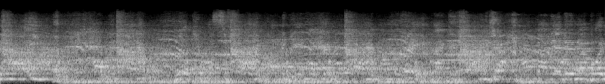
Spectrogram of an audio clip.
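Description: Audience cheering and shouting over a loud hip hop dance track; a heavy bass beat kicks in about half a second in.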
